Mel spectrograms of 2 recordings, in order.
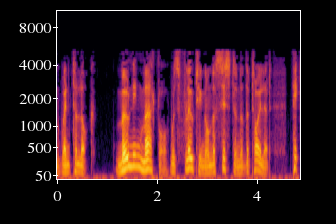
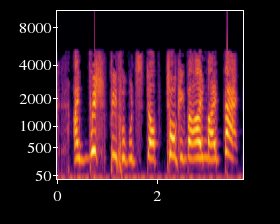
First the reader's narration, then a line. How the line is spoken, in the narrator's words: said Myrtle, in a voice choked with tears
